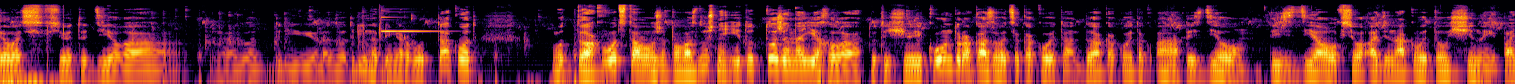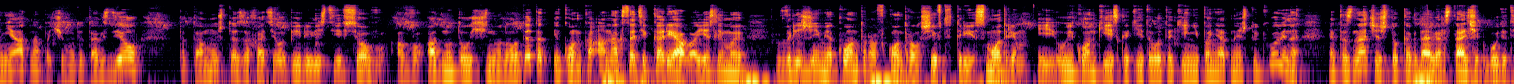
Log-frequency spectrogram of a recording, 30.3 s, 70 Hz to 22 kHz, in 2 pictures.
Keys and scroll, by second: 10.8 ctrl+shift+3, 11.7 ctrl+shift+3, 13.0 ctrl+shift+3, 17.8 ctrl+shift+3, 21.2 ctrl+shift+3, 29.6 ctrl+shift+3.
